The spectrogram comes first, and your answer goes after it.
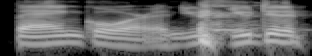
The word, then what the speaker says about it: Bangor: pronounced that correctly because sometimes people say Banger remain it's like no Bangor and you you did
